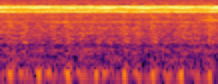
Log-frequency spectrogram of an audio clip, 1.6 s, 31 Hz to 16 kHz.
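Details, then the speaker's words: TVS XL100 moped, clutch parts recently replaced, running: uneven low thudding putter with beats dropping out, pulling poorly; misfire from carburettor with stuck choke and blocked passages, air screw stuck; suggested fix is clean and air-blow it, else replace carburettor. "അപ്പോൾ ഇതെന്താ പ്രശ്നം എന്ന് വെച്ചാൽ carburettor problem ഉണ്ട്. കാർബറേറ്ററിന് വെച്ചാൽ ഒന്ന് chalk സ്റ്റക്കായിട്ട് കയറിയിട്ടുണ്ടായിരുന്നു ഒന്ന്."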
